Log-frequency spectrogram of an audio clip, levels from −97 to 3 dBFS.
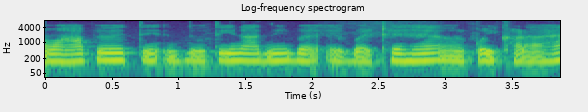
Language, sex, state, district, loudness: Hindi, female, Bihar, Patna, -14 LUFS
